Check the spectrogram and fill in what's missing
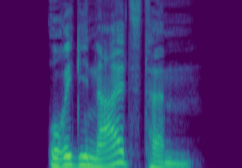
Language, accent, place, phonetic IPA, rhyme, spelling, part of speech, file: German, Germany, Berlin, [oʁiɡiˈnaːlstəm], -aːlstəm, originalstem, adjective, De-originalstem.ogg
- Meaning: strong dative masculine/neuter singular superlative degree of original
